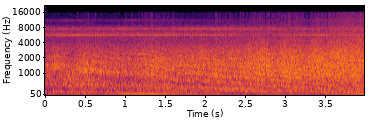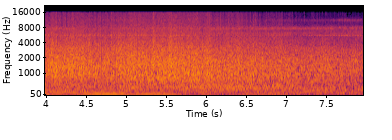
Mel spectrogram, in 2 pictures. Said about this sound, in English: These were big aircraft, 80-foot-long, four-engine Hercules military planes, which had to land without being seen.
